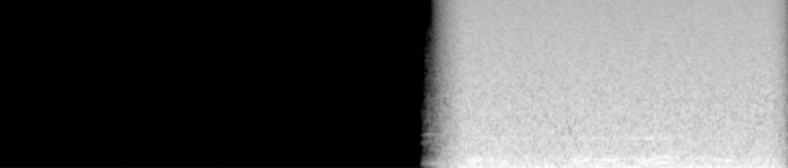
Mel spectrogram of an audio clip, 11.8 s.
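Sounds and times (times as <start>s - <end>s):
engine revving: 6.6s - 11.8s.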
